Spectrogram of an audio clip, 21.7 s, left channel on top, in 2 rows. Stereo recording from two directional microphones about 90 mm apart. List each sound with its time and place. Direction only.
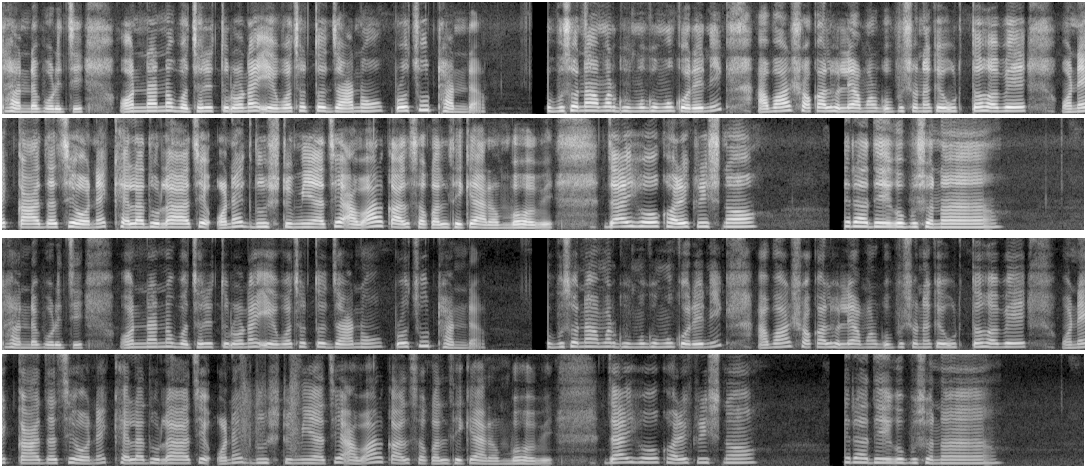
0.0 s speech: 25° left (ahead or behind)
13.3 s speech: 40° left (ahead or behind); by 20.8 s 20° left (ahead or behind)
